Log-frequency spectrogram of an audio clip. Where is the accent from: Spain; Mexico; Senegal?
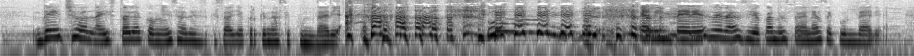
Mexico; San Andrés Tuxtla, Veracruz; De San Andrés Tuxtla, Veracruz.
